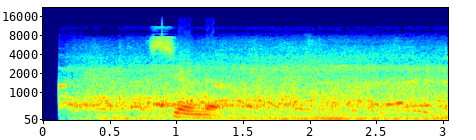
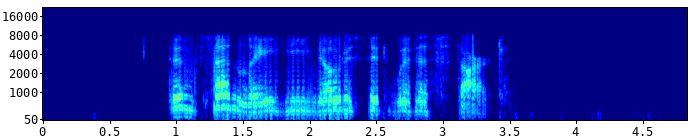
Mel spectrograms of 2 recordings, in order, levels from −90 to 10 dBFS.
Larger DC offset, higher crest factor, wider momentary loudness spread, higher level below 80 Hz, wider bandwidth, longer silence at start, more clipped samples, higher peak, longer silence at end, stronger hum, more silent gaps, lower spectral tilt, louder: neither; second, 14 dB vs 24 dB; second, 7 LU vs 10 LU; first, -26 dBFS vs -76 dBFS; first, 11.5 kHz vs 8.8 kHz; second, 0.1 s vs 0.95 s; first, 0.2% vs under 0.1%; first, 0 dBFS vs -24 dBFS; second, 0 s vs 1.35 s; neither; neither; first, -5.5 dB/octave vs -3 dB/octave; first, -14 LUFS vs -45 LUFS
